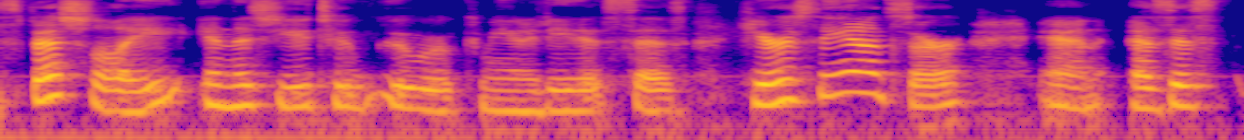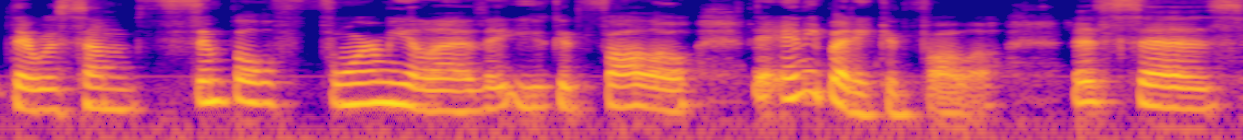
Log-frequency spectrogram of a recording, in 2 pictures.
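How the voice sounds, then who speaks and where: At a fairly slow pace, a woman with a fairly high pitch and vocal fry speaks with lively intonation. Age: 70s. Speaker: YouTuber and full-time RVer. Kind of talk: talking-head vlog advice. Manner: conversational.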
